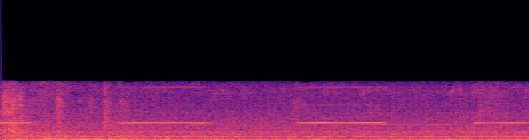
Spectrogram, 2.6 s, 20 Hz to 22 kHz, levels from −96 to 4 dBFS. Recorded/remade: recorded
